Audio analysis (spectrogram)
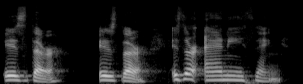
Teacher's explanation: there just might sound a little bit more unstressed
